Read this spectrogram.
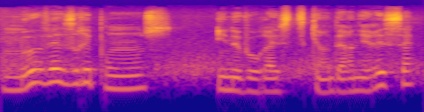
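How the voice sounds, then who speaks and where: A woman voicing a hungry, merciless female sea spirit in a storybook, speaking slowly and menacingly. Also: on the low side, expressive, noisy background. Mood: gloating. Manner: slow, menacing, gloating.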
